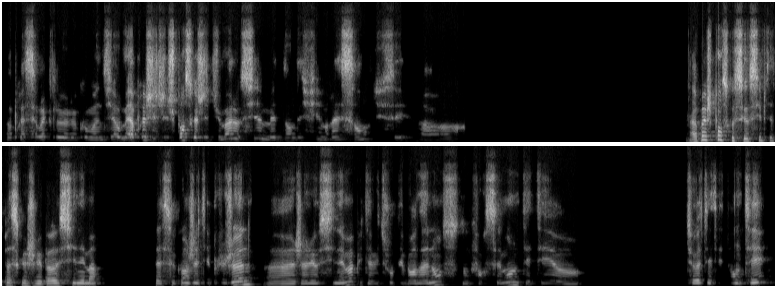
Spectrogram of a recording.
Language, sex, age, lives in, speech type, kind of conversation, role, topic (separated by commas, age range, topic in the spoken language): French, female, 45-49, France, conversation, unstructured, none, Préféreriez-vous vivre sans musique ou sans films pour le reste de votre vie ?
